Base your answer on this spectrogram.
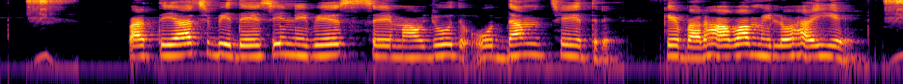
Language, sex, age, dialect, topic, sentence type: Magahi, female, 41-45, Southern, banking, statement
